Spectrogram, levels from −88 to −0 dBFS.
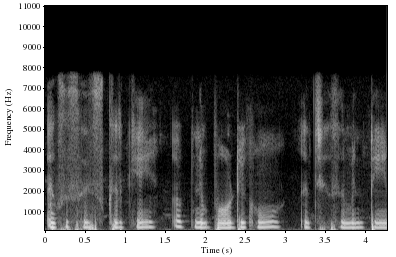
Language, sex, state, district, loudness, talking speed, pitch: Hindi, female, Delhi, New Delhi, -21 LUFS, 125 wpm, 230 Hz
